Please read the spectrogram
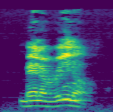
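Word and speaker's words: Mannarino: And so we still have Struve and Marinino. Manarino. – Make sure I say it. Say his name right.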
